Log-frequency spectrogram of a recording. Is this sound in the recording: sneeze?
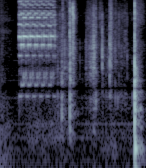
no

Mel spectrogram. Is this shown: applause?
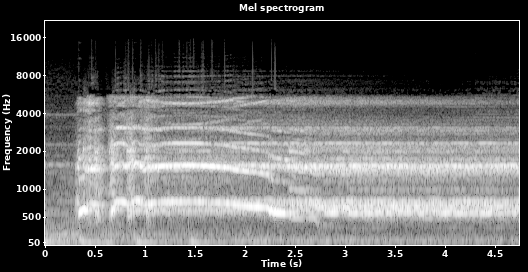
no

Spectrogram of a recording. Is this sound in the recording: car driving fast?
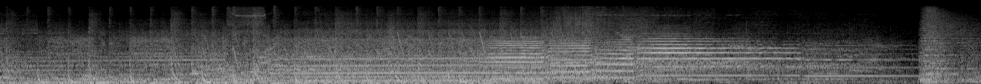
yes

